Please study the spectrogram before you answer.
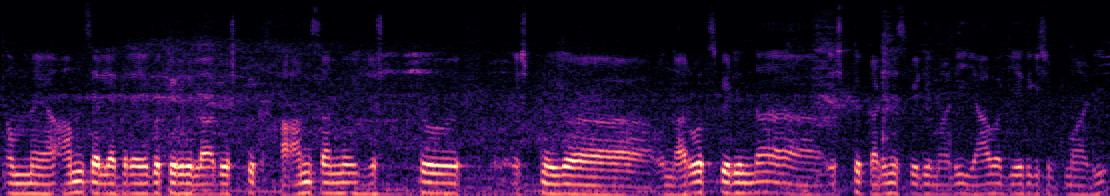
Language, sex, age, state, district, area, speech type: Kannada, male, 30-45, Karnataka, Dakshina Kannada, rural, spontaneous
